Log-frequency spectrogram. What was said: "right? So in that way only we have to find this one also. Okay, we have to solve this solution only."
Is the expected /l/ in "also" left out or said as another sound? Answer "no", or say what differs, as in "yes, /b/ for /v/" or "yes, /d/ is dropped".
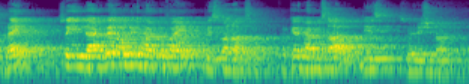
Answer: yes, /n/ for /l/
